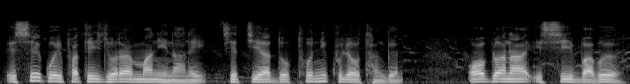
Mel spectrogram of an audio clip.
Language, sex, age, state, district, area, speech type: Bodo, male, 60+, Assam, Baksa, rural, spontaneous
